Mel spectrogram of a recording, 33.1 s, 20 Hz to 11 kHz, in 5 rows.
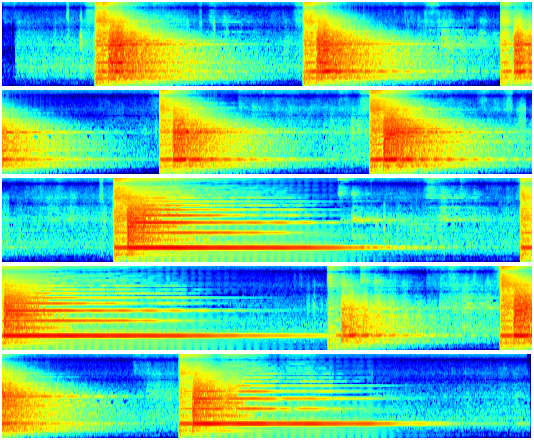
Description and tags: The file name itself is labeled with the preset I used.
Original Clip > Trash 2.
